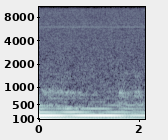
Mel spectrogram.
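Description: Faint background music: a soft chord of held tones sustained steadily and slowly fading away.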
